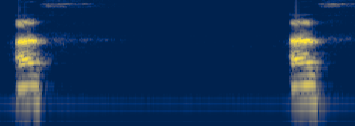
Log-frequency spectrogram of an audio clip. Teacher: तो जब हम अस पढ़ेंगे तो देखिए आखिर में हो क्या रहा है, सांस जारी रह रहा है। अस अस नरमी के साथ आपने पढ़ना है और ज़ुबान की नोक को सनाया उलियों के किनारों पर भी लगाना है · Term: हम्स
